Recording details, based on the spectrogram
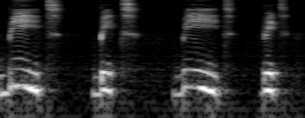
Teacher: this is a close front unrounded sound or vowel sound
